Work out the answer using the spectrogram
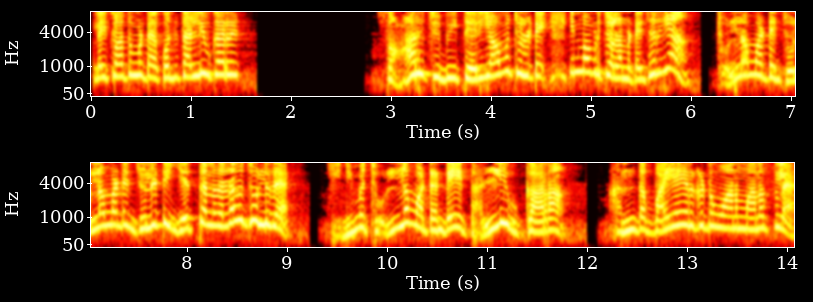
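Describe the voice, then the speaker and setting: Shrill squabbling cartoon kids. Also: animated, a little fast, bright, forceful tone, full character voice. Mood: playful. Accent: Tirunelveli-Kanyakumari Tamil. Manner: shrill, squabbling, teasing banter. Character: bickering small village kids, boy and girls. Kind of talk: cartoon voice acting. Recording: noisy cartoon audio.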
